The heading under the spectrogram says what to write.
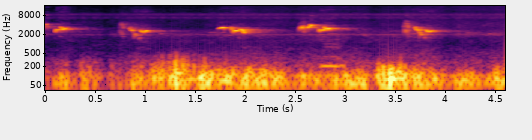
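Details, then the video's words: Morning birdsong outside a house front: five crisp, downward-slurred chirps spaced roughly a second apart over a steady low rumble of ambient noise. "Pagi-pagi sudah dihibur dengan kicauan burung didepan rumah"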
